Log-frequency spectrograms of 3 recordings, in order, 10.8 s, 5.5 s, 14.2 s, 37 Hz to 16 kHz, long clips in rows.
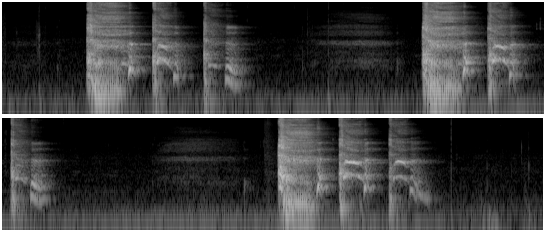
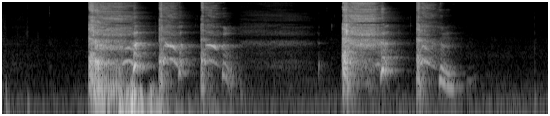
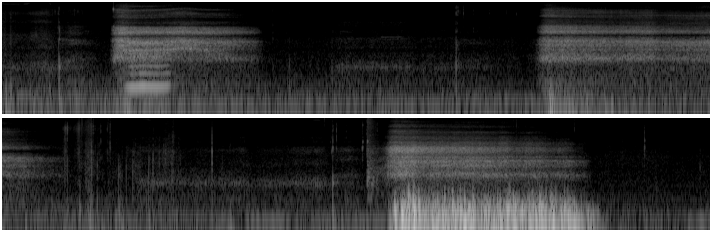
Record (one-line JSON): {"three_cough_length": "10.8 s", "three_cough_amplitude": 6705, "three_cough_signal_mean_std_ratio": 0.41, "cough_length": "5.5 s", "cough_amplitude": 13496, "cough_signal_mean_std_ratio": 0.44, "exhalation_length": "14.2 s", "exhalation_amplitude": 1600, "exhalation_signal_mean_std_ratio": 0.45, "survey_phase": "alpha (2021-03-01 to 2021-08-12)", "age": "18-44", "gender": "Female", "wearing_mask": "No", "symptom_cough_any": true, "symptom_fatigue": true, "symptom_onset": "4 days", "smoker_status": "Never smoked", "respiratory_condition_asthma": false, "respiratory_condition_other": false, "recruitment_source": "Test and Trace", "submission_delay": "1 day", "covid_test_result": "Positive", "covid_test_method": "RT-qPCR", "covid_ct_value": 23.9, "covid_ct_gene": "ORF1ab gene", "covid_ct_mean": 24.4, "covid_viral_load": "9900 copies/ml", "covid_viral_load_category": "Minimal viral load (< 10K copies/ml)"}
